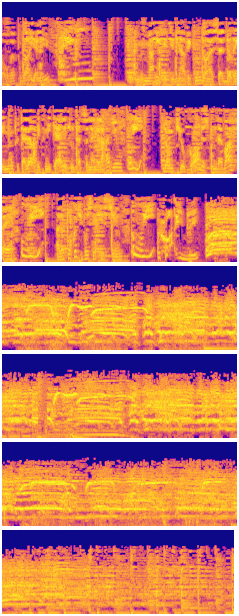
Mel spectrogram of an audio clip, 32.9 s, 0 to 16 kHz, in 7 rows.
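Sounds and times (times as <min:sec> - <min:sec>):
speech: 0:00.1 - 0:13.5
crowd of people yelling and shouting in a traffic jam: 0:13.5 - 0:32.8.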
